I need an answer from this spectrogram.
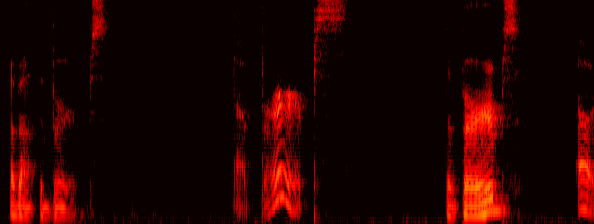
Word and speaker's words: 'Burbs: truth will out that I did not say the burps. What else would you like to say about the Burbs? Now you're saying Burbs. Now you're saying it wrong with the B.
